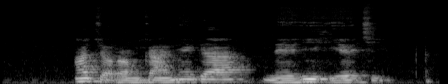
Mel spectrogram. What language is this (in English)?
Igbo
